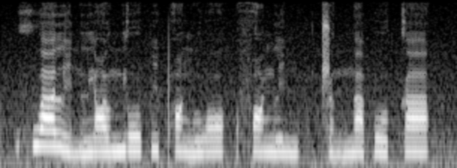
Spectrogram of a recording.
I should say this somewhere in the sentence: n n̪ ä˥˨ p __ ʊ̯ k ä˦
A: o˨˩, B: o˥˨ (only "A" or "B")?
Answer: B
